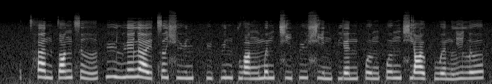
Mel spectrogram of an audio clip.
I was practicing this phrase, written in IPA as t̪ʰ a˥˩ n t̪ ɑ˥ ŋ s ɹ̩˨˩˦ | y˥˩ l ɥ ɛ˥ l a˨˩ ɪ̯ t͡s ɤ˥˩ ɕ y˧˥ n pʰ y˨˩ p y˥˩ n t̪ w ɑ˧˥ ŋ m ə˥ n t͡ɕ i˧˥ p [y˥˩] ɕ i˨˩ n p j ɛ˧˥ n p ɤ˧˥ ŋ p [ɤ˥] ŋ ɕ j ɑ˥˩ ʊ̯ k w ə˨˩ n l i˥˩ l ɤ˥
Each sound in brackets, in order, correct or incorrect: incorrect, correct

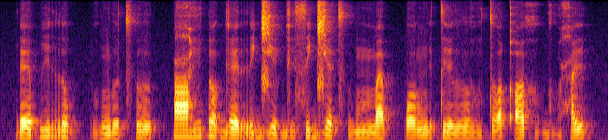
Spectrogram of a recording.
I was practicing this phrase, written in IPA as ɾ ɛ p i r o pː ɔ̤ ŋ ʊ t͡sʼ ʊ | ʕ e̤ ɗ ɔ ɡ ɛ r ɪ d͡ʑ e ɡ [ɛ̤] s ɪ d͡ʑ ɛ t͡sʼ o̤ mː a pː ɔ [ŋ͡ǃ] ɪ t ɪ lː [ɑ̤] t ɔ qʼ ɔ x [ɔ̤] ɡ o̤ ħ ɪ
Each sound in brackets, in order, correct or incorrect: incorrect, incorrect, incorrect, correct

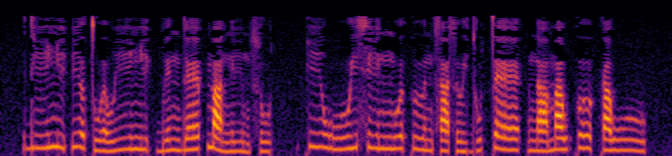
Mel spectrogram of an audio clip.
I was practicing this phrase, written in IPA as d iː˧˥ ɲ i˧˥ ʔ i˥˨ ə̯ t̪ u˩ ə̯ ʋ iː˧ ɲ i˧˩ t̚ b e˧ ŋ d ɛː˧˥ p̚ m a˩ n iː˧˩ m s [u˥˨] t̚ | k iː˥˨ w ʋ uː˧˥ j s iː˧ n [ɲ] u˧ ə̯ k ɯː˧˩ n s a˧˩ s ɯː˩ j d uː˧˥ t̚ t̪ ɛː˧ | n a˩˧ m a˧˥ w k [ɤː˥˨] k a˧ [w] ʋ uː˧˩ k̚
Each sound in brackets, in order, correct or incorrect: incorrect, incorrect, correct, correct

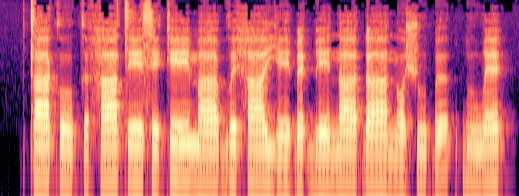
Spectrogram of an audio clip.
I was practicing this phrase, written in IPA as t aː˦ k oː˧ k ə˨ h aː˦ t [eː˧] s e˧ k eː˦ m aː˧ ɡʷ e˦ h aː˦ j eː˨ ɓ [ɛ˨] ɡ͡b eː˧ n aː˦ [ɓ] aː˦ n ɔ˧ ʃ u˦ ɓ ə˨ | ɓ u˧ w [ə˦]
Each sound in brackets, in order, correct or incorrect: incorrect, incorrect, incorrect, incorrect

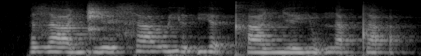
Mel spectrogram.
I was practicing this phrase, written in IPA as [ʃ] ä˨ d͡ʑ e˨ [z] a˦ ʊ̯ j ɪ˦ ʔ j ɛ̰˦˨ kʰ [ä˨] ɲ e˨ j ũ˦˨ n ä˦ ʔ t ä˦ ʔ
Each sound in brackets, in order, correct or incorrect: incorrect, incorrect, correct

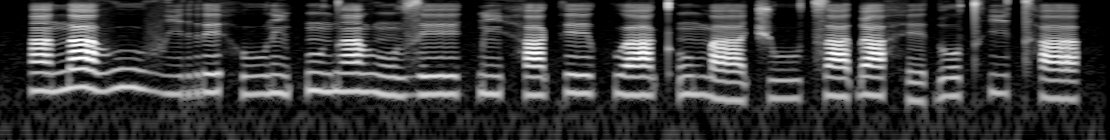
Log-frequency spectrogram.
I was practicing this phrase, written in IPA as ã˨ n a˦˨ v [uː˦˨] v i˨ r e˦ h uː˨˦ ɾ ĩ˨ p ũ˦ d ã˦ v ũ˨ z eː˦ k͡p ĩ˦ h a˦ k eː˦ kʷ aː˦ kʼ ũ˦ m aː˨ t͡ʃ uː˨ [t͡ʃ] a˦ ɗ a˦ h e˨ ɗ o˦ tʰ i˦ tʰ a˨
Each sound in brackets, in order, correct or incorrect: correct, incorrect

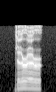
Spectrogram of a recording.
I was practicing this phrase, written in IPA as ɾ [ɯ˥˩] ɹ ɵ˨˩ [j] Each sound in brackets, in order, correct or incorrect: incorrect, incorrect

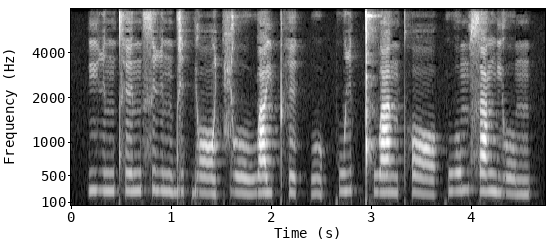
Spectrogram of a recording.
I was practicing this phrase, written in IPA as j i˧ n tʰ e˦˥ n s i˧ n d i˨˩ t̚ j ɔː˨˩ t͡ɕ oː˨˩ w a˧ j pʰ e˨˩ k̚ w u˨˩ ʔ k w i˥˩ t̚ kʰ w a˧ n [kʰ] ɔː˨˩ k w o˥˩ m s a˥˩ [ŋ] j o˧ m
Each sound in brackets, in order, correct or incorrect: incorrect, correct

